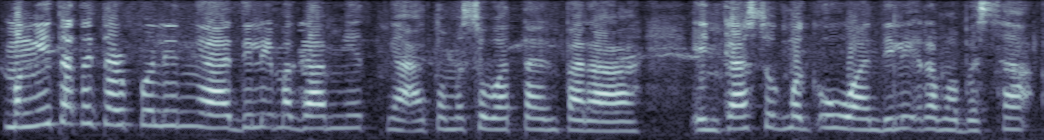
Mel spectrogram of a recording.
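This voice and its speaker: Good-natured village teenager played by a woman, high voice, hesitant and mild, Cebuano Filipino accent, radio drama style. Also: fast, natural voice. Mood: chatty. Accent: Filipino, Cebuano-speaking. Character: shy, good-natured teenage girl organising village contest. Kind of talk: Bisaya radio drama acting.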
